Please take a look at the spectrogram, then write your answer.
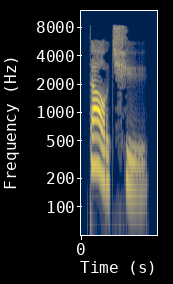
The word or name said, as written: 盗取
